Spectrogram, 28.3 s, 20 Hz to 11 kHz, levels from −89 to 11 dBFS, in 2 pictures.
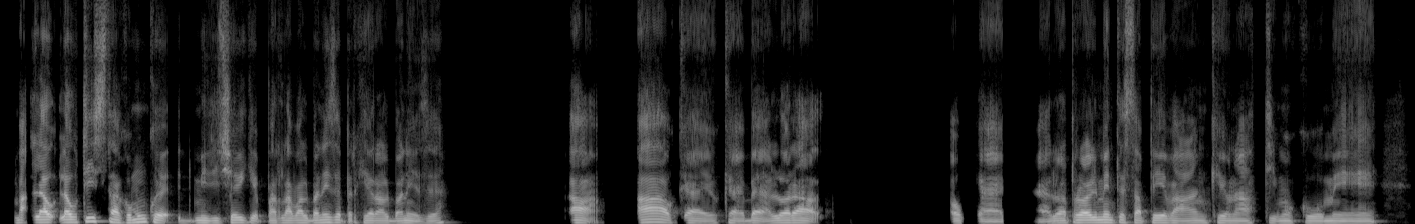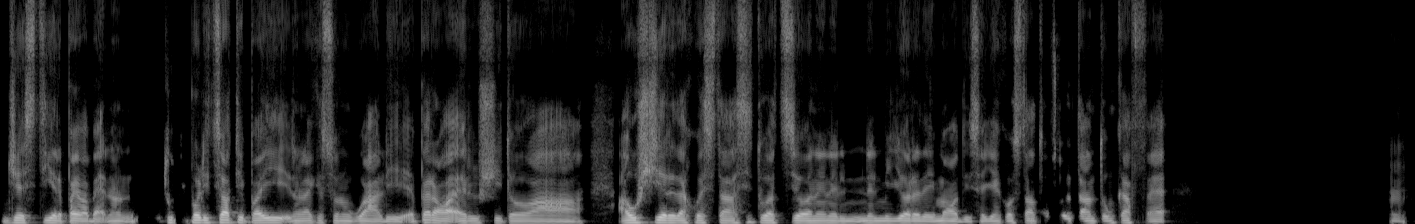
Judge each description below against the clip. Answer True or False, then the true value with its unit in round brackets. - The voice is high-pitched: False (105 Hz)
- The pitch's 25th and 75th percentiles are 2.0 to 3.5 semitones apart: True (2.5 semitones)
